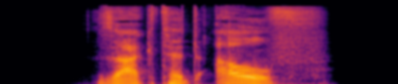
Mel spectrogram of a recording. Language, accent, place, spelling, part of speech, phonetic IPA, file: German, Germany, Berlin, sagtet auf, verb, [ˌzaːktət ˈaʊ̯f], De-sagtet auf.ogg
- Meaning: inflection of aufsagen: 1. second-person plural preterite 2. second-person plural subjunctive II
